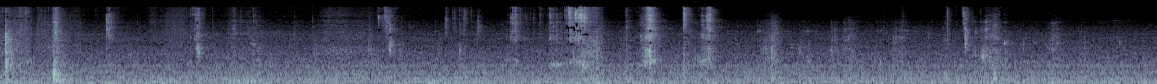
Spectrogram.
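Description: A person chewing food close to the microphone, with scattered crunches and mouth clicks, a cluster of them around the middle.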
